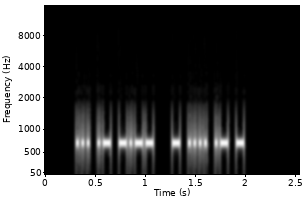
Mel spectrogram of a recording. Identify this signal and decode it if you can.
Morse code, heard as a keyed tone, about 44 wpm, 700 Hz. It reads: SAY THAT
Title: Sets of 2 Words 45wpm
